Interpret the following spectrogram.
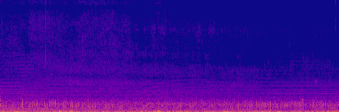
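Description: Titan Cobra VTOL RC plane in forward flight: a faint, thin motor-and-propeller whine that fades as it flies off into the distance, under a low wind rumble on the microphone.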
